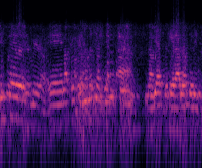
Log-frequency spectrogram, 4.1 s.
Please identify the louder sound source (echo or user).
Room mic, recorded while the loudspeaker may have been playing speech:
echo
